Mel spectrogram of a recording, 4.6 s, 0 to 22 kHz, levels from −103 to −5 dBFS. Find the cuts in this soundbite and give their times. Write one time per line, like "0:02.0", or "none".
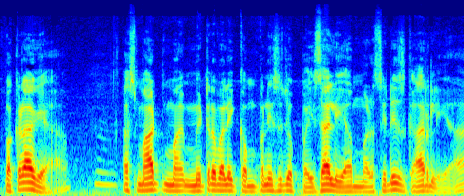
none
